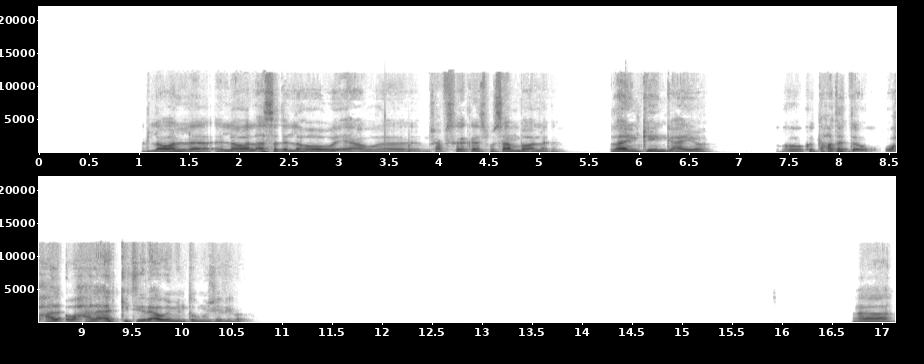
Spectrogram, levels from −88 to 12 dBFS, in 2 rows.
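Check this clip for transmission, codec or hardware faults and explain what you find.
One hardware fault is present. At 3.46 to 3.73 s, a loud pop lands twice over the speech. A voltage spike, likely from a plug or switch, jumps about 10 dB above the voice.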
